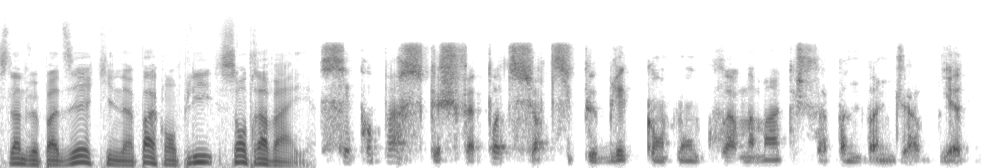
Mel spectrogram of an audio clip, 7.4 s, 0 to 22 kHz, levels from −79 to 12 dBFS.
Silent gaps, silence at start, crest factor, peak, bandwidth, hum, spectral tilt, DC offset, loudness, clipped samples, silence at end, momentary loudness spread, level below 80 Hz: none; 0 s; 18 dB; -6 dBFS; 12 kHz; none; -5 dB/octave; under 0.1%; -25 LUFS; under 0.1%; 0.15 s; 8 LU; -50 dBFS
